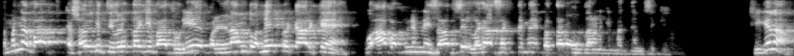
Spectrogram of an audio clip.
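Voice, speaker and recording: High-pitched guy teaching a scripture class, chatty, roomy echo. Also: fast, dull audio. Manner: conversational, keeps checking in with listeners. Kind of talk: explanatory religious class.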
